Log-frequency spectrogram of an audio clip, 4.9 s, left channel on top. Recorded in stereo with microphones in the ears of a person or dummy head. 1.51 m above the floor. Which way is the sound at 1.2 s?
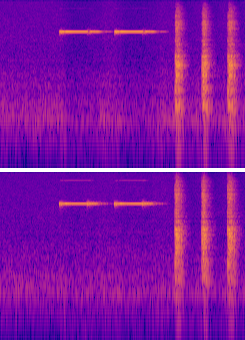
60° right (ahead or behind).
